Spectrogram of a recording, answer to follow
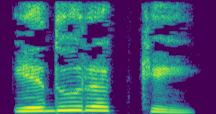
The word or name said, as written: ಎದುರಕ್ಕಿ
